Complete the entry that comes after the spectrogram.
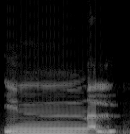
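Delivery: Innal with the n held for two beats, chanted; Innal, shadda on the n drawn out; doubled n. Shown as a demonstration. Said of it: "on tire deux".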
